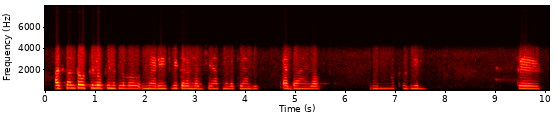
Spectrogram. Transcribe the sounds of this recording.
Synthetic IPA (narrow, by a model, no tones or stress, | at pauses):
əd͡ʒkəlt̪ãːʊt̪ʰːeːloːkʰːeːmət̪ləbmɛːɾiːd͡ʒʋiːkəɾənləɡd͡ʒeãːəpneːbətːʃejãːd̪iː | ɛːd̪ãːeːɡaː | ət̪ʰʋəd̪ijaːi | t̪eː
